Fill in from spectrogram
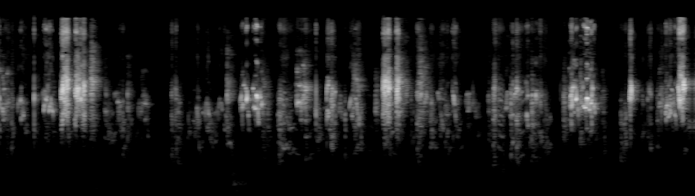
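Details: Pet budgerigars in a long bout of scratchy warbling, squawky chirps and rapid twitters, rising and falling in loudness with short gaps, in a small room.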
